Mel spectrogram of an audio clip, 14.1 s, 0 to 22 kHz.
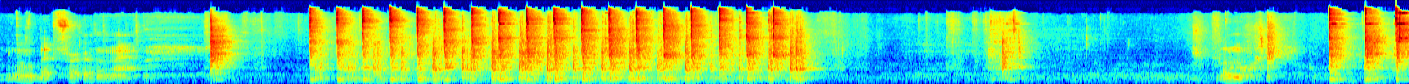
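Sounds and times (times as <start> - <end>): hammer striking steel bars: 3.1 - 8.1, 13.3 - 14.0.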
